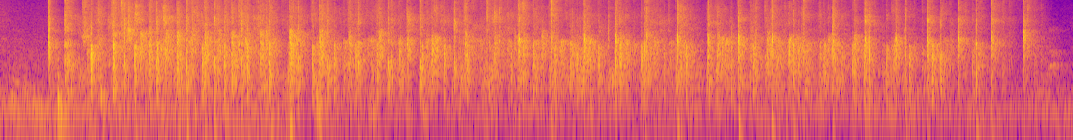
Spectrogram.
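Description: An audience at an evening of readings applauds a reader steadily for about ten seconds, many hands clapping at once in a dense, crackling patter that stays fairly even in loudness throughout.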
